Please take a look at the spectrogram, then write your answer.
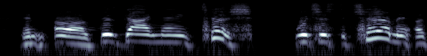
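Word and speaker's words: Tisch: from buying CBS and uh this guy named tush which is the chairman of CBS his name is spelled t-i-s-c-h he is the guy who actually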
